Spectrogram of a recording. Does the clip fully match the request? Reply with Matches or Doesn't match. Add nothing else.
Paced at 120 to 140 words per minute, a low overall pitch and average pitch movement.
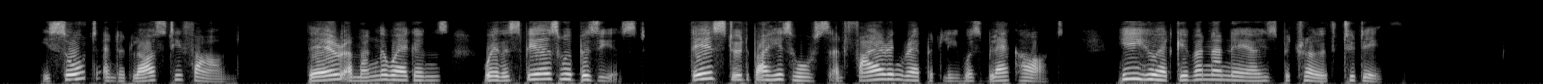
Doesn't match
